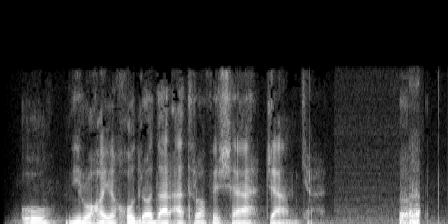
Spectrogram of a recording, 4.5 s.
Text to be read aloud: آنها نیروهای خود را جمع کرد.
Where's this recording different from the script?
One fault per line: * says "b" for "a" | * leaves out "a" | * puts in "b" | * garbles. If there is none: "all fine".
* says "او" for "آنها"
* puts in "در اطراف شهر"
